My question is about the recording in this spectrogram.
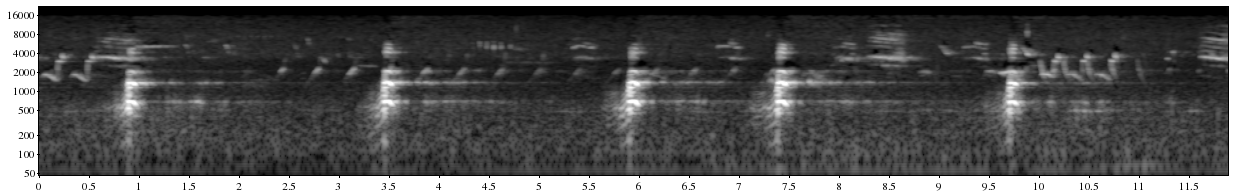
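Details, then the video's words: Five loud honking calls spaced about two seconds apart dominate this foggy early April morning at Mirror Lake State Park, Baraboo, Wisconsin, with faint high chirps and trills from other birds between them. "Birding By Ear at Mirror Lake State Park"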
